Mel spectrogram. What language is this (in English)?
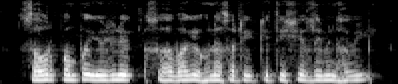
Marathi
